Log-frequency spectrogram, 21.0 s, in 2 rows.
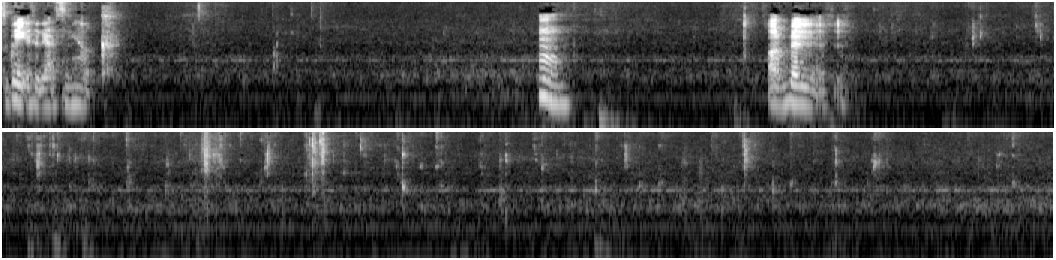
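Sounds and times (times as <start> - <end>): person chewing: 8.6 - 21.0.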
